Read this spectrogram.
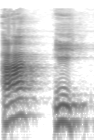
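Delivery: "A, I" as two separate syllables; split into syllables. Shown as a demonstration. Teacher showing students how the word splits, "A, I" syllable by syllable. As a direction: say "A", pause, then "I". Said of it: "vamos separar em sílaba".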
